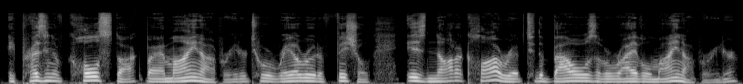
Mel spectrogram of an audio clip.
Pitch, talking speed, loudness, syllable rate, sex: 135 Hz, 210 wpm, -18 LUFS, 5.5 syllables/s, male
